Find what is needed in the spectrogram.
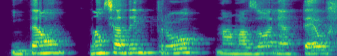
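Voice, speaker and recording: With a normal speaking voice, a woman talks at a fairly slow pace and keeps her intonation fairly even. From Brazil, São Paulo. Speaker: linguistics professor. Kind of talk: interview. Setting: remote call.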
